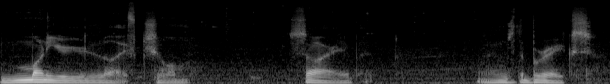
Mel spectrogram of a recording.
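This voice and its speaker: Put-on character voice of a man, very deep and low, growling at a very slow pace with fairly even intonation. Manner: growling, menacing.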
